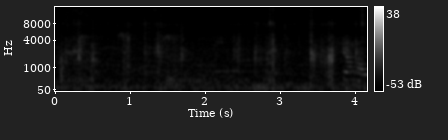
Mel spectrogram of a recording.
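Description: Faint bird calls in a garden, a few short, thin calls over scattered light clicks.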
